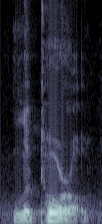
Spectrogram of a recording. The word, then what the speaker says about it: littoral: Dietz Foundation littoral Commander argument on how it's pronounced literal or littoral the designer and people in the military obviously litoro all right this has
